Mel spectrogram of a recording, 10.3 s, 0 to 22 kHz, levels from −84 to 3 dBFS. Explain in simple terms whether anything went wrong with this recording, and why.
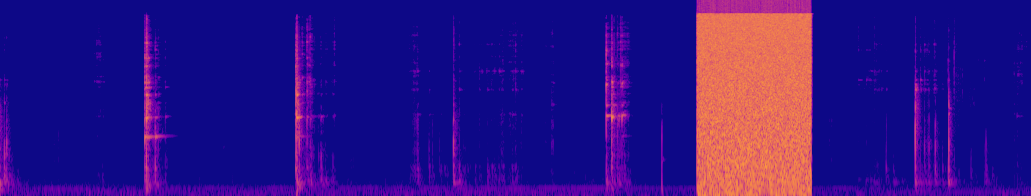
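Something did go wrong, from about 6.97 to 8.11 s: samples built from the wrong bytes. The player stitched each sample's bytes together wrongly, so the jittery fine detail became the main signal, and you hear a blast of loud, harsh noise.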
